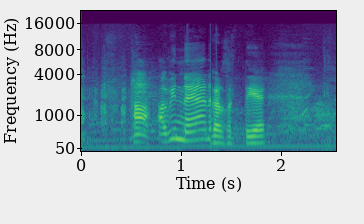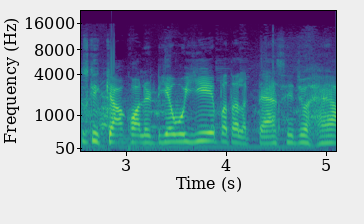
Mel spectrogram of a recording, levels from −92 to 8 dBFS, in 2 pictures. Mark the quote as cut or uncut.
cut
